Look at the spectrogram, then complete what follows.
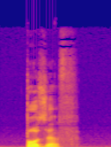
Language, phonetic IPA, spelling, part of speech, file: Polish, [ˈpɔzɛf], pozew, noun, Pl-pozew.ogg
